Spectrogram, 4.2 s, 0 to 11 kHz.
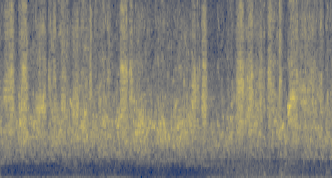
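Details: Aviary budgerigar colony of some 70 pairs giving a busy, overlapping twitter of high chirps that swells and dips slightly over a few seconds.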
